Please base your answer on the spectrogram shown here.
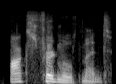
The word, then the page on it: Oxford Movement: American English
